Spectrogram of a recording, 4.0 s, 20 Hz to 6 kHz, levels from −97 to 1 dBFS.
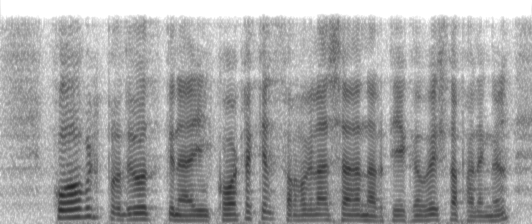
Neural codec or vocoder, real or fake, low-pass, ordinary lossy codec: autoencoder, 48 kHz, 32 numbers a frame, DAC-VAE, trained on Japanese speech; fake; 5.4 kHz; none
